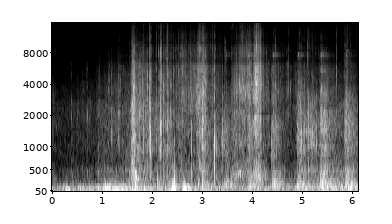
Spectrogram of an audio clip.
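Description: Dry palm fronds rustling and crackling as they are pressed down and arranged by hand, with irregular sharp snaps of brittle leaf and stem.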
